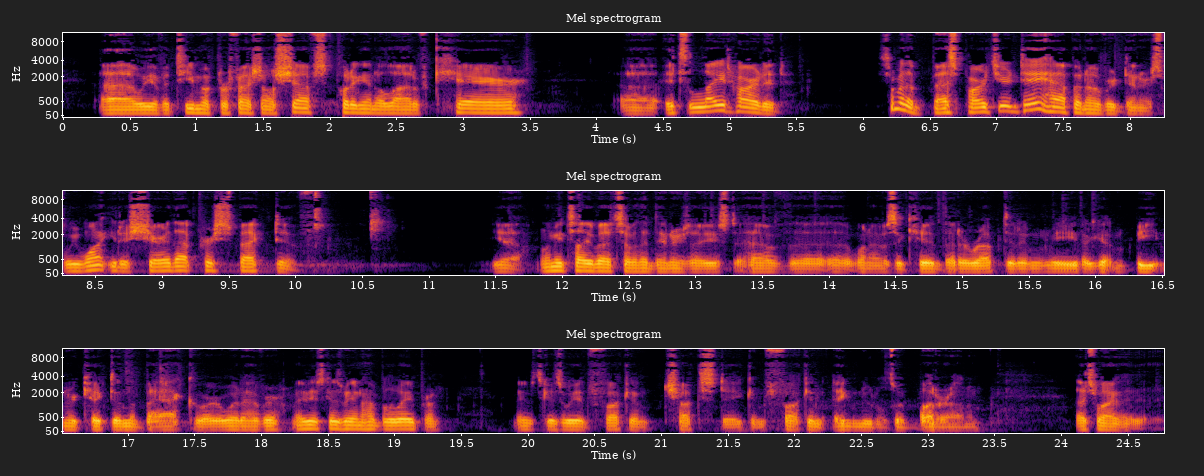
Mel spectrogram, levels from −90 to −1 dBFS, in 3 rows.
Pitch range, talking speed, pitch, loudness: 90-115 Hz, 235 wpm, 100 Hz, -19 LUFS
